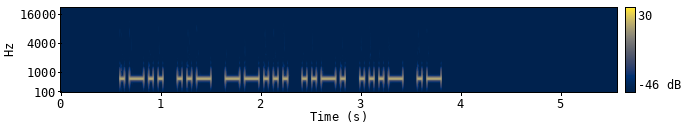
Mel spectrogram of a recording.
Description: Morse code, heard as a keyed tone, about 25 wpm, 690 Hz. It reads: LU7FVA
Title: DXCC-100 Call Signs - 6 Characters - 25wpm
